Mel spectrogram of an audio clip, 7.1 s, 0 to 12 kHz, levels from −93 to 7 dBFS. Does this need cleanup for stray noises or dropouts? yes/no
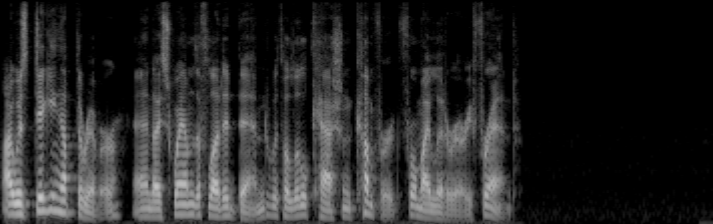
no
